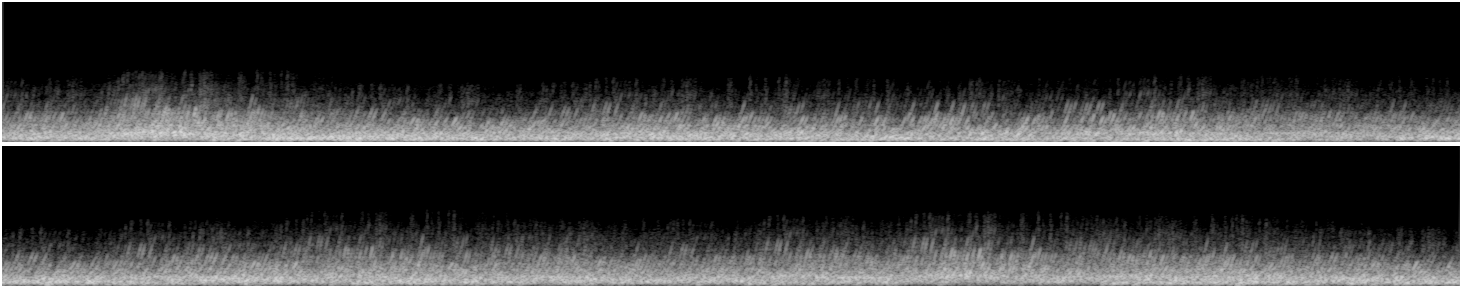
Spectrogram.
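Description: Bubbles gurgle and rumble steadily underwater.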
